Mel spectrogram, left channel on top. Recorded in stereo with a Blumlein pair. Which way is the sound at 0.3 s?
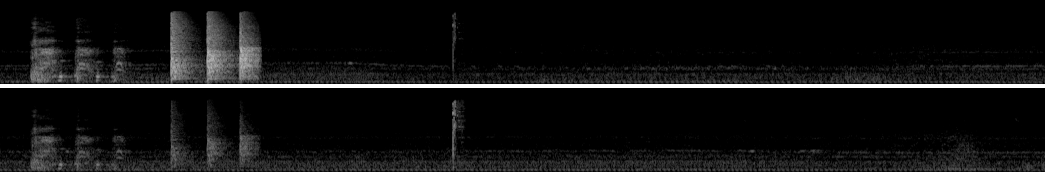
20° left.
